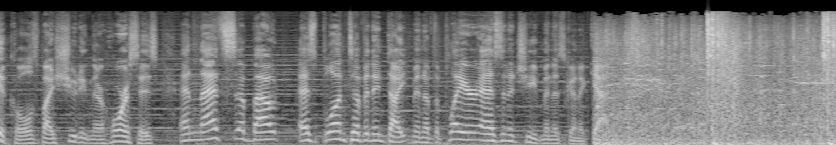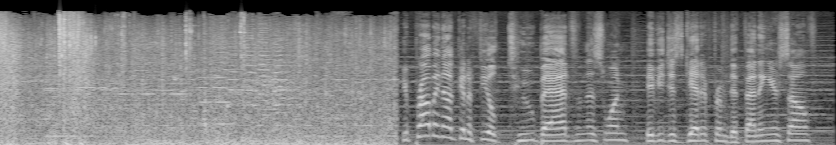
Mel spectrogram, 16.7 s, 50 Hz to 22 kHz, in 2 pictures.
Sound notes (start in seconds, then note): 6.0 gun bangs; 7.3 dramatic suspenseful music; 8.3 gun bangs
